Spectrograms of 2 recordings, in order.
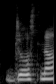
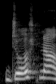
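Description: First: Said in the usual way. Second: The name Joshna called out higher and louder; loud shout. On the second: A narrator's reading. Deepa shouting for Jyotsna at her door, loud yell. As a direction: yell Joshna across the house. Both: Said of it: "గట్టి గట్టిగా అరుస్తూ ఉంటుంది".

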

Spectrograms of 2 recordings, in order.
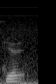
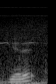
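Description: Both takes have the same delivery.

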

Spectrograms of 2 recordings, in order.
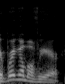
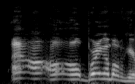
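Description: First: Said in the usual way. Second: Much higher, hurried mock excitement; hammed-up eager friend. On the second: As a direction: squeal it like a kid offered sweets. Friend's eager reply retold.

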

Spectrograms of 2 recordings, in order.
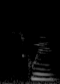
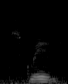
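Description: First: SQUID on a short high note. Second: SQUID on a short low note. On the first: Reader prompts children to say squid, high note. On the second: Reader prompts children to say squid, low note. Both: Pretend.

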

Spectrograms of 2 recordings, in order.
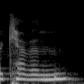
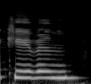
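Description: First: Now Kevin with a short e, KEH-vun; second guess at the name. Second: Kevin said as KAY-vin, long ay vowel; first guess at the name. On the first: Player retrying the name another way: Kevin as KEH-vun. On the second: Unsure player trying the name one way: Kevin as KAY-vin. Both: Shown as a demonstration. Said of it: "I really don't know how to pronounce that".

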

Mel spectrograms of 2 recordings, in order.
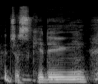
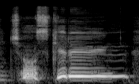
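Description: First: Said in the usual way. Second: Squeaky mock. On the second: Second take, high and slow.

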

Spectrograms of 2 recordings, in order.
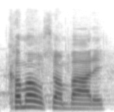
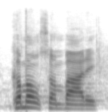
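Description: Both takes have the same delivery.

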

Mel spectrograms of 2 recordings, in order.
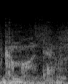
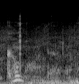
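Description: First: Said in the usual way. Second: Higher eager cheer. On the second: Real, not acted. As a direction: urge him on. Cheering a friend's catch.

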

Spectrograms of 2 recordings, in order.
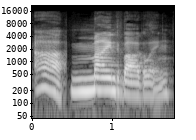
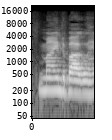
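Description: First: Mock American accent. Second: Said in the usual way. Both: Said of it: "What are American accents like?".

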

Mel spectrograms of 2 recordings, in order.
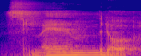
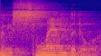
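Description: First: Very slow, drawn out, slammed the door; dad tick repeat. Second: Said in the usual way. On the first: Shown as a demonstration. Comic dad repeating slammed the door, very slow. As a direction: let the dad tick drag each word out slowly. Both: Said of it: "I got the dad tick going on".

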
